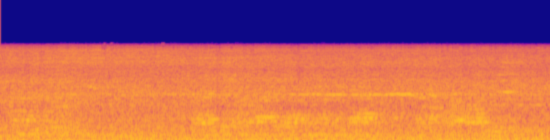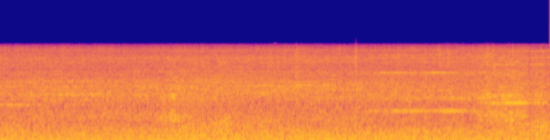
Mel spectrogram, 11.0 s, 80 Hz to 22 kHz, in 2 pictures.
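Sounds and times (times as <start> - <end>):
train wheels rumbling on rails: 0.0 - 11.0.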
